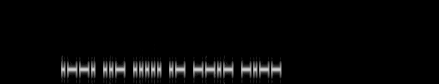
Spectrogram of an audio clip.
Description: Morse code, heard as a keyed tone, about 37 wpm, 700 Hz. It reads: PU5AQY
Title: DXCC-100 Call Signs - 6 Characters - Repeated 2x - 40wpm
